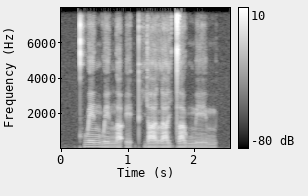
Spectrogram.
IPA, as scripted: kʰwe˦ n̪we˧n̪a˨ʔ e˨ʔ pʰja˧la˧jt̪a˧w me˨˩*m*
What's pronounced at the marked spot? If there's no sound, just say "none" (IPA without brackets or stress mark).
m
